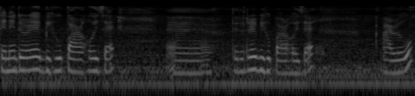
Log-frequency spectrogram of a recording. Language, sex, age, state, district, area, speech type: Assamese, female, 30-45, Assam, Lakhimpur, rural, spontaneous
